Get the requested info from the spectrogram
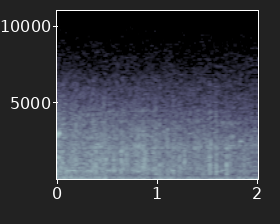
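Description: A fish frying in a skillet, sizzling steadily with a dense, fine crackle.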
